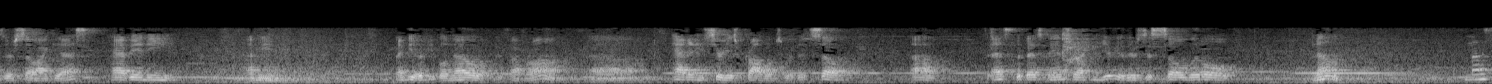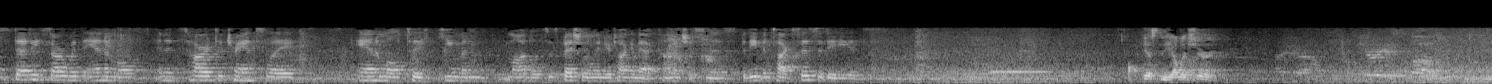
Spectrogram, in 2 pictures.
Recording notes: their 2006 Palenque Norte lecture at Burning Man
